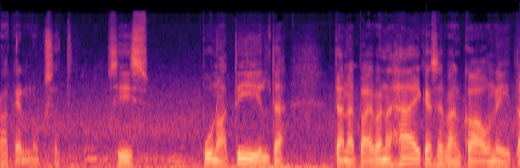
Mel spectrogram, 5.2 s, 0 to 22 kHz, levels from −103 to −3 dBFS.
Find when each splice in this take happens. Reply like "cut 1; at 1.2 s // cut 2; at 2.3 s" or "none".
cut 1; at 3.3 s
